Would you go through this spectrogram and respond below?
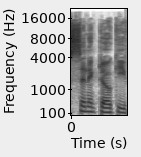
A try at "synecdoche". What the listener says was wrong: I think it was synecdoche. I think you got it, but you put the stress on the wrong side.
